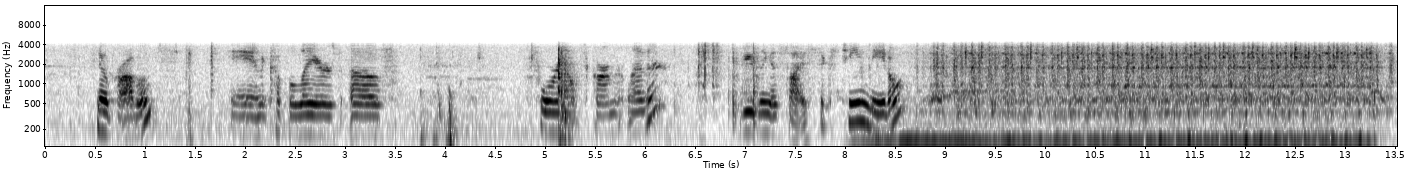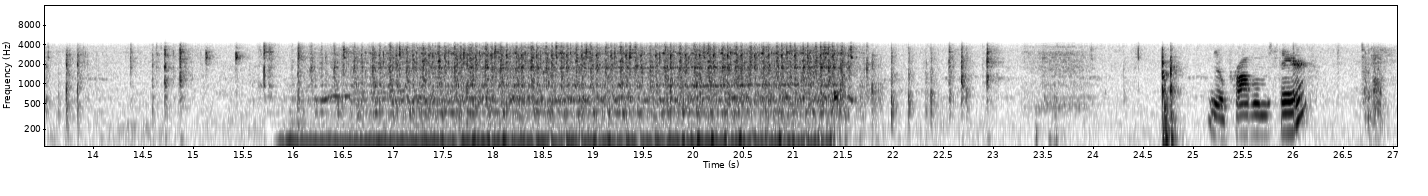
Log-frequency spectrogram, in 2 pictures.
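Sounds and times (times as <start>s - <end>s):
sewing machine running: 8.6s - 13.6s, 15.8s - 21.8s.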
